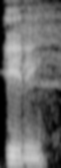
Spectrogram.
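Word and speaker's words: Edey: know with Eddie Edie what is it Eddie or Edie I never can't pronounce his name Edie Edie thank you PJ that's the third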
